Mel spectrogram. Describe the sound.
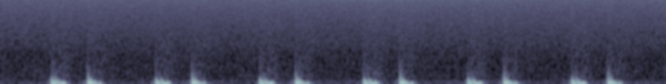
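Normal heart sounds at the right base, the second sound louder than the first: six evenly spaced low-pitched lub-dub pairs beating in a steady rhythm, with no other sound.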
